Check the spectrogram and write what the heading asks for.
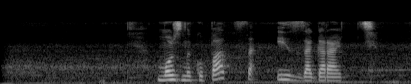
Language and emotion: Russian, positive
